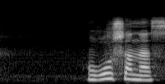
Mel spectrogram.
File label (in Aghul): "гъушанас", Aghul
